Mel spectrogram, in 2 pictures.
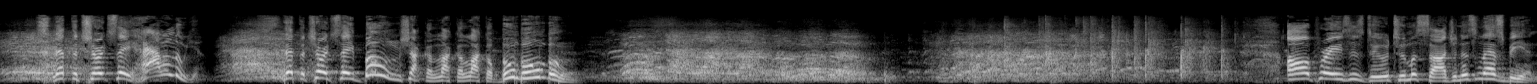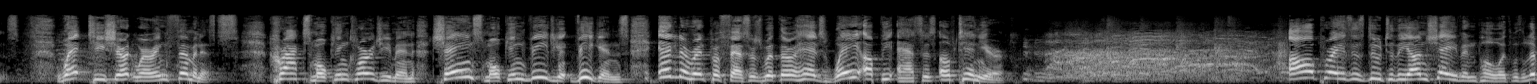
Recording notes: Performs his poems in front of a live audience. His joyful, funny, and energetic delivery is clearly bolstered by the enthusiastic responses of the crowd.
